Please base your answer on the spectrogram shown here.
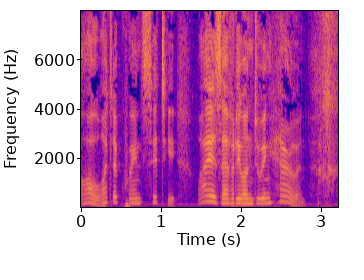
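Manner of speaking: put-on German accent. Recalling German tourists at the bike shop where he worked, in a German accent. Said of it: "Sorry for that accent".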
